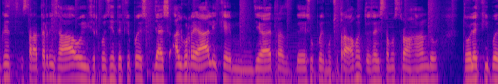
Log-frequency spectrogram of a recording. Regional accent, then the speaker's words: Bogotá, Colombia; soy de acá de Bogotá, yo crecí en Suba, ahorita vivo en Kennedy.

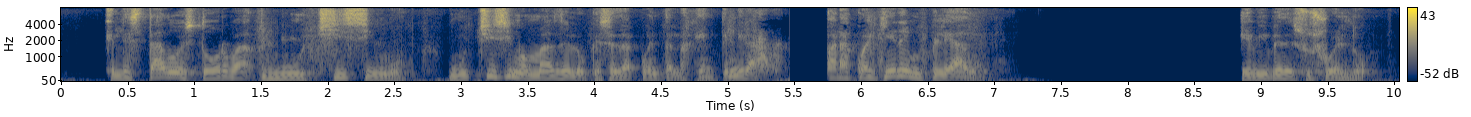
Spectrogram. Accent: Mexico; Nosotros como mexicanos pues también no nos ponemos las pilas, ¿verdad?

